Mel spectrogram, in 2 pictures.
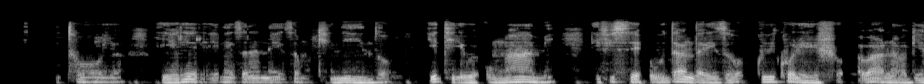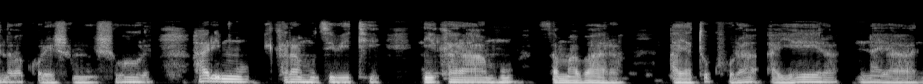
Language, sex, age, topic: Rundi, male, 18-24, education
